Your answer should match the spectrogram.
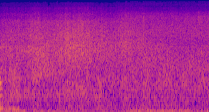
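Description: Small waves breaking and washing over shoreline rocks, the wash swelling about a second in, with strong wind buffeting the microphone as a low rumble.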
